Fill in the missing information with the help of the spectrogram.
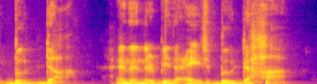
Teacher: in actual correct poly the two ds would be pronounced distinctly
